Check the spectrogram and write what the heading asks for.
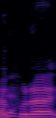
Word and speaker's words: Takura: Takura is like it's spelled T as it said, T-A-K-U-R-A.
